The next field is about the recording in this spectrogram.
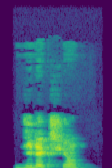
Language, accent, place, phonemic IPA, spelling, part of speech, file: French, France, Lyon, /di.lɛk.sjɔ̃/, dilection, noun, LL-Q150 (fra)-dilection.wav
- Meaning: pious love; dilection (love)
